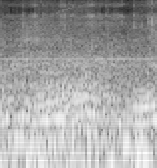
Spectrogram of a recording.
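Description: A Charger in CarX Drift Racing Online roars with a steady, loud engine drone, revving hard as it bangs through the gears, with no pauses in the sound.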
